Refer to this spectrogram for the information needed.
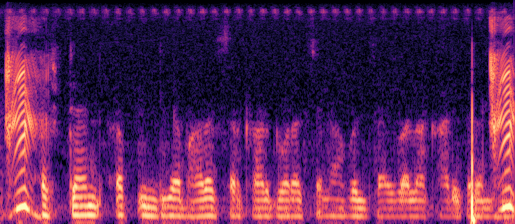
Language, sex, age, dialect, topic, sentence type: Magahi, male, 31-35, Southern, banking, statement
